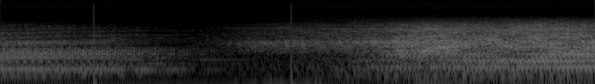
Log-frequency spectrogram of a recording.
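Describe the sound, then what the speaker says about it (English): Supermarine Spitfire fighter with its Merlin engine, a steady propeller-aircraft drone that dips slightly midway and then swells louder and fuller as it draws nearer, heard alone without voices. "it still turns heads and raises emotions with its classic lines and the full-throated roar of its Merlin engine"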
